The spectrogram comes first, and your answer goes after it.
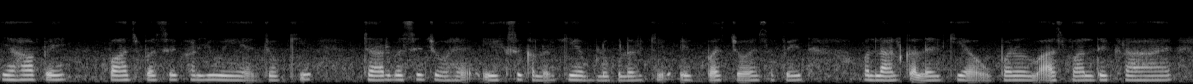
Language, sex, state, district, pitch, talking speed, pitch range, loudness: Hindi, male, Jharkhand, Sahebganj, 205 Hz, 185 wpm, 195-215 Hz, -24 LUFS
